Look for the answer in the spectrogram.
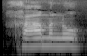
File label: "xamnu", Archi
